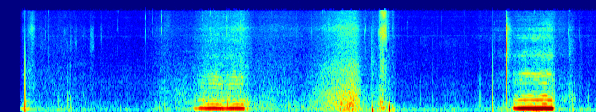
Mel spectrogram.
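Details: Snoring dog: two loud, low, buzzing snores about six seconds apart, with a fainter breath between, over quiet room noise.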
